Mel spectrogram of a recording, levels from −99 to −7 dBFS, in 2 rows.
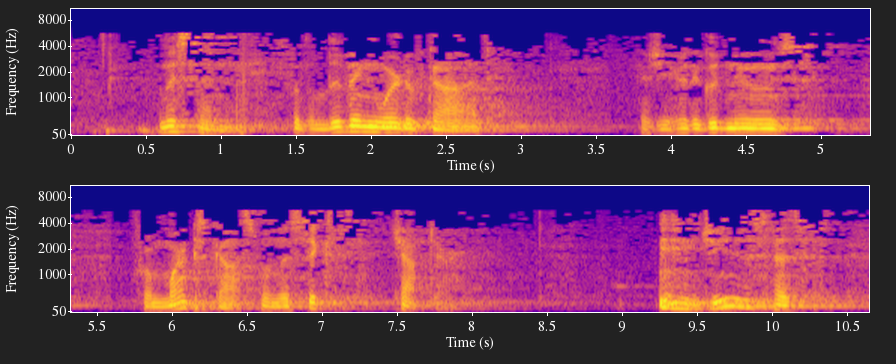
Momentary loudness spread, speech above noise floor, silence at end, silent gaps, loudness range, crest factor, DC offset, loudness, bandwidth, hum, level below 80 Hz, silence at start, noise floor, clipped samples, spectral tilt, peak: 21 LU; 31 dB; 0 s; none; 6 LU; 18 dB; under 0.1%; -18 LUFS; 5.8 kHz; none; -60 dBFS; 0.2 s; -49 dBFS; under 0.1%; -10 dB/octave; 0 dBFS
